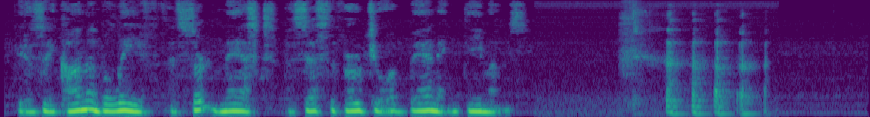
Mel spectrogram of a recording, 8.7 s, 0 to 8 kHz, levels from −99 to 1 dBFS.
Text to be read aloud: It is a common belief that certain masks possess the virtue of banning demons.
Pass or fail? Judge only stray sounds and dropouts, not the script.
fail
